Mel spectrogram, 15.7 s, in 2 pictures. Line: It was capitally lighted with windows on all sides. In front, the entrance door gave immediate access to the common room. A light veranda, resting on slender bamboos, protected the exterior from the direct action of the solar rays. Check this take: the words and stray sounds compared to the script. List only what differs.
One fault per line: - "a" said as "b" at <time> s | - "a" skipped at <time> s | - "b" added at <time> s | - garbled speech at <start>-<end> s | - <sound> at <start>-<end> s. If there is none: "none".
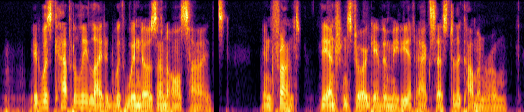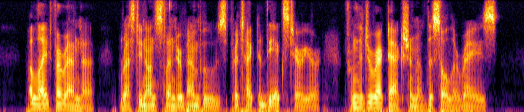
- dropout at 3.2-3.3 s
